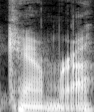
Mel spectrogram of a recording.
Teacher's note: You'd just write C-A-M-R-A, camera, because you don't hear that E at all. So you have to know that it's spelled with the E, or when you hear it, you would skip the E because we don't say it at all.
